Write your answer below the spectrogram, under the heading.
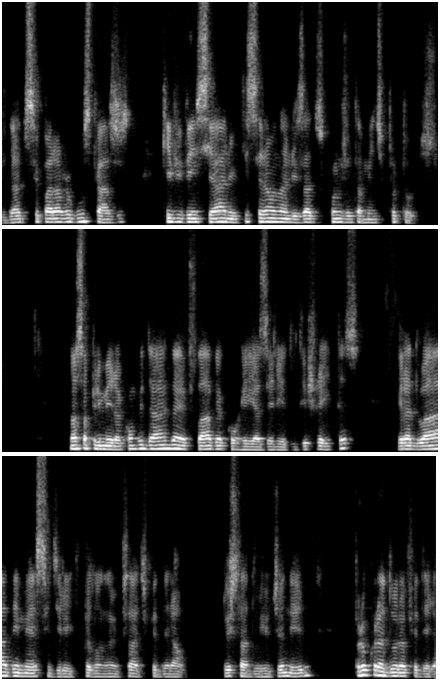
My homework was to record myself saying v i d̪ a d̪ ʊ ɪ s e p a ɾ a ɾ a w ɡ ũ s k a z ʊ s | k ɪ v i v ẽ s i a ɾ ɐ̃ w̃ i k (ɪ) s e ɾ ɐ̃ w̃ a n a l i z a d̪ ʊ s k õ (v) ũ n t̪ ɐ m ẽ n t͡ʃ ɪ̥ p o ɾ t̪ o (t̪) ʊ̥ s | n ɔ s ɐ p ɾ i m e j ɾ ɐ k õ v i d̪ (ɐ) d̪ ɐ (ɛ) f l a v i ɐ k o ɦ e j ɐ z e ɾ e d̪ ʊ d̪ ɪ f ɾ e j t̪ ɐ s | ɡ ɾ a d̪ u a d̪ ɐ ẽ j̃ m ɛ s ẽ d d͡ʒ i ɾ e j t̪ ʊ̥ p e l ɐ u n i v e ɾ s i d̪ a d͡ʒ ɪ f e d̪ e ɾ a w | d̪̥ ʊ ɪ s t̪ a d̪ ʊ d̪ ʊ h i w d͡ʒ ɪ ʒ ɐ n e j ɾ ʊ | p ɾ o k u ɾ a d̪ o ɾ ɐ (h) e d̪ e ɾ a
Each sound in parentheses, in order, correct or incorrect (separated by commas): correct, incorrect, incorrect, incorrect, correct, incorrect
